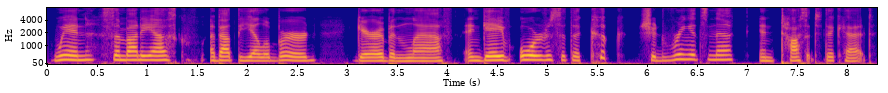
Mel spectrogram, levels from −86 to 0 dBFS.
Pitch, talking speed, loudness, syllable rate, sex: 205 Hz, 180 wpm, -18 LUFS, 4.9 syllables/s, female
